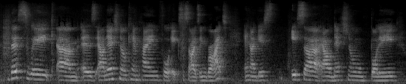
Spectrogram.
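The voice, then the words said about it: Strong New Zealand accent. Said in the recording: “I'm a Kiwi ... with the strongest accent”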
